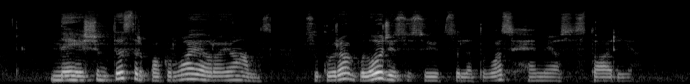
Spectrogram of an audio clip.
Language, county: Lithuanian, Šiauliai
